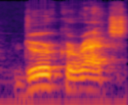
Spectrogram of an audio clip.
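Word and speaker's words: Durcorach: really short-lived dynasty of like 70 years, where Durkarach the Black Drake, that's how his ghost at least, pronounces his name himself, a Reachman, actually managed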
